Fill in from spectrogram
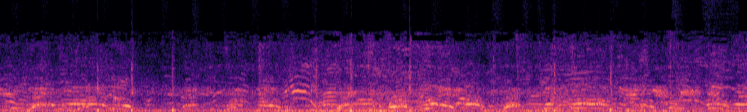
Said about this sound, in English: I've got a clip here of a bunch of people trying to loot a FedEx truck.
